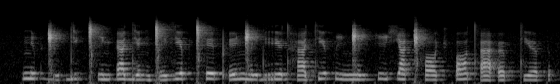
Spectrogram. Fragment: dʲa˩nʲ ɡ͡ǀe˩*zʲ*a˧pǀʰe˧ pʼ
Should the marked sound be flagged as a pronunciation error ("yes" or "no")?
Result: no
